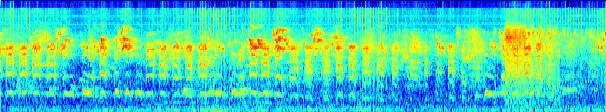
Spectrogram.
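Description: A dense mix of birds calling, with honking goose-like and fowl cries and chirps, fills an outdoor scene at Taronga Park Zoo, Sydney, continuous and fairly loud with no voices.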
